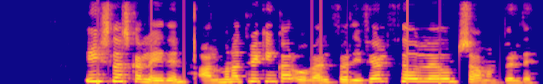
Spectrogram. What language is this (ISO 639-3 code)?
isl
